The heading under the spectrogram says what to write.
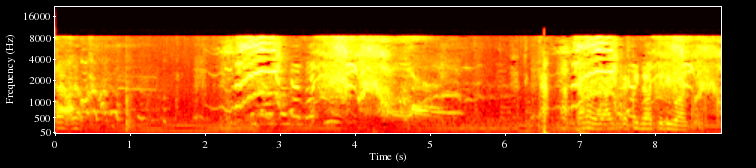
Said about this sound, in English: You ever see that dog on the internet that actually was going, oh, roar, roar? Here it is. I have it right here.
